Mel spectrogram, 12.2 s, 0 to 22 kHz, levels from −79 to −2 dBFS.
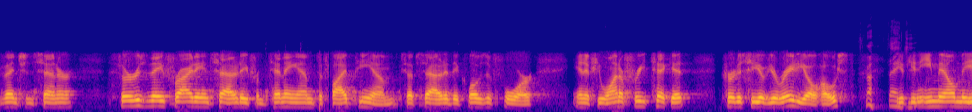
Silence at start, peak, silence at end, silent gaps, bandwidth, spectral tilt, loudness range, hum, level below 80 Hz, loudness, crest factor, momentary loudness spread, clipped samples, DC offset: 0 s; -4 dBFS; 0 s; none; 5.6 kHz; -7 dB/octave; 2 LU; none; -70 dBFS; -20 LUFS; 14 dB; 9 LU; under 0.1%; under 0.1%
